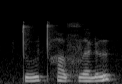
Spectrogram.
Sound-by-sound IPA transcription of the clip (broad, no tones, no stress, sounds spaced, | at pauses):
t̪ u t̪ʰ ɒ xʷ ɜ ɳ ɯ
